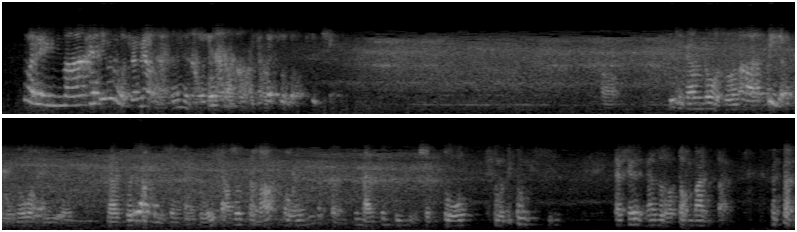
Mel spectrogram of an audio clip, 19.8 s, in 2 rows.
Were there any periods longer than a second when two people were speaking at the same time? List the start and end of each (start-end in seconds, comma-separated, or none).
1.9-3.7, 9.2-10.6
